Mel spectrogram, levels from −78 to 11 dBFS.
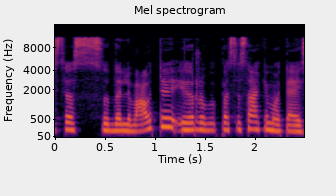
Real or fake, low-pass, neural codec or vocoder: real; 10.8 kHz; none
